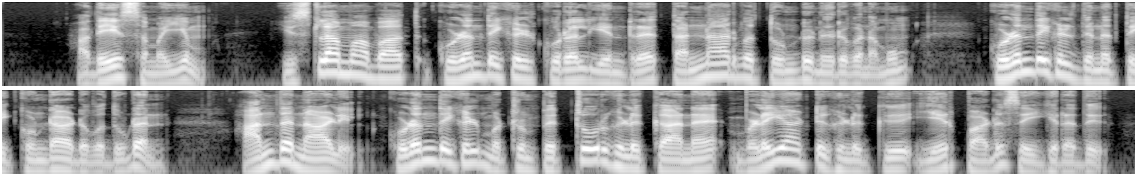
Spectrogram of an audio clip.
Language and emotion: Tamil, neutral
